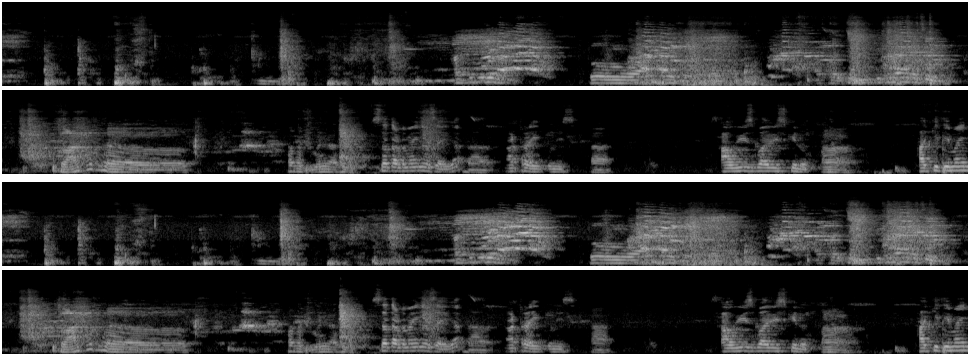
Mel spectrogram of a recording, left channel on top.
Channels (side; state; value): both; normal; correlation 0.71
